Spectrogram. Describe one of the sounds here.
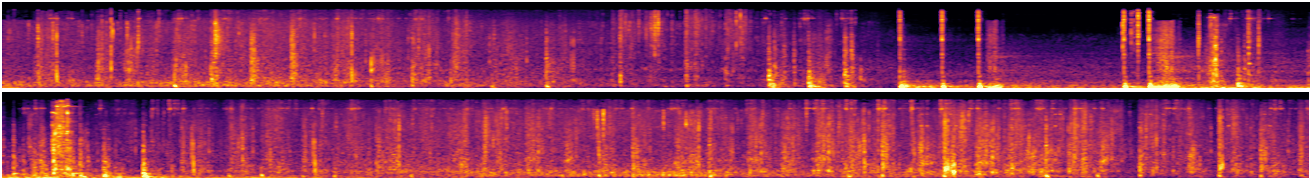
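Footsteps crunch steadily on gravel and wooden boards.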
